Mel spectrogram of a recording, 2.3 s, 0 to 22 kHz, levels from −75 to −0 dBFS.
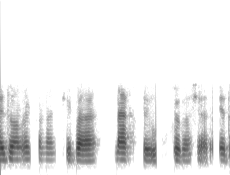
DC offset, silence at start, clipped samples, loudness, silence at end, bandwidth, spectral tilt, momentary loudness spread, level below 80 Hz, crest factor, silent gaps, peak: under 0.1%; 0 s; under 0.1%; -29 LUFS; 0 s; 3.9 kHz; -6 dB/octave; 7 LU; -88 dBFS; 18 dB; none; -10 dBFS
